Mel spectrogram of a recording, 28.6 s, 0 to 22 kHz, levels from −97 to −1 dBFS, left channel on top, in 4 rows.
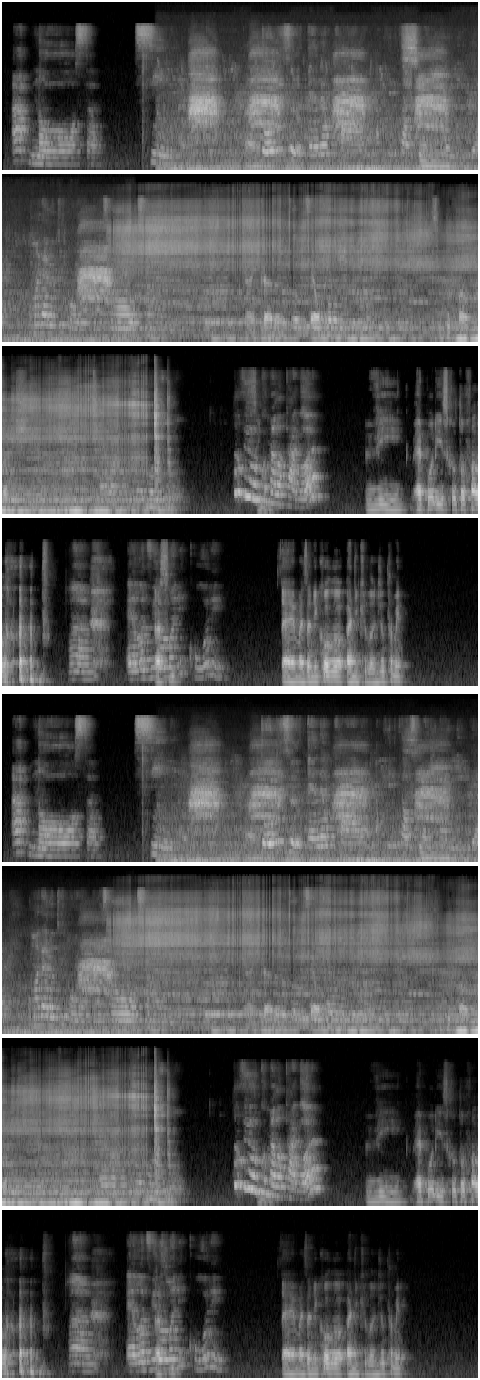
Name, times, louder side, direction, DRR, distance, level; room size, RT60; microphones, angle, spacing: voice 1, 0.1-1.4 2.0-2.7 3.9-9.8 11.4-12.8 15.7-17.0 17.7-19.1 22.4-22.8 23.3-24.7, equal, 60° right, 6.8 m, -37 dB
Crow, 2.3-9.1, left 3 dB, 40° left, 2.9 m, -34 dB
voice 2, 6.0-6.7 10.8-11.4 11.8-12.3 13.6-15.0 19.7-22.1 22.7-23.0 23.7-24.0 25.6-27.4, left 5 dB, 90° left, 0.7 m, -34 dB
sound 1, 8.6-16.9, left 1 dB, 5° left, 0.7 m, -33 dB
14.5 x 8.2 x 3.5 m
head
